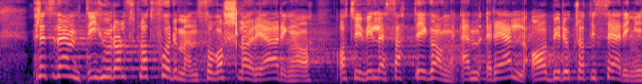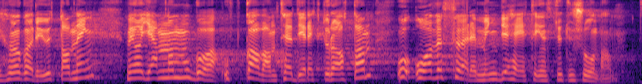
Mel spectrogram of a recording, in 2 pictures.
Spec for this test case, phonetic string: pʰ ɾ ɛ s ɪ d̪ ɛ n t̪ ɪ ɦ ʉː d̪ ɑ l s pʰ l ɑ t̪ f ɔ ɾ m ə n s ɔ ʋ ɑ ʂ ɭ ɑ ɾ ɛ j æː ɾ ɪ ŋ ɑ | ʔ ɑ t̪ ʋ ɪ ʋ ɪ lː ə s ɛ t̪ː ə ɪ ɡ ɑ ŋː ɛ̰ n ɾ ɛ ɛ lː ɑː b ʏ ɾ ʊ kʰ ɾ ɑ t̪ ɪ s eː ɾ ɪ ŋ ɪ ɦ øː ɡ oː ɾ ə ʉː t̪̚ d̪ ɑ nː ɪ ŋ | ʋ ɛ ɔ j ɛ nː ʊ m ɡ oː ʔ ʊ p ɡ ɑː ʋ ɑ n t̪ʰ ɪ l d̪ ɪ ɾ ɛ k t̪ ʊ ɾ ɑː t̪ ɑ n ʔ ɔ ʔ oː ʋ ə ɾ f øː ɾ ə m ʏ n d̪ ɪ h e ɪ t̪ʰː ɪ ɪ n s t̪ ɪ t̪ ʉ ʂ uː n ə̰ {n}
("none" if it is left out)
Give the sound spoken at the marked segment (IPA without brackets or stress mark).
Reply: n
